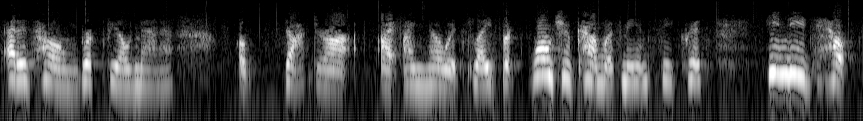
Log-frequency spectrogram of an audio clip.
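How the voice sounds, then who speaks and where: A woman's voice: fairly high pitch, normal speed, a bit bright, breathy edge, low-quality recording. An actress playing a devoted, anxious young fiancée in her twenties, breathless and polite, in 1940s radio drama style. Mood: distressed. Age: 20s.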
